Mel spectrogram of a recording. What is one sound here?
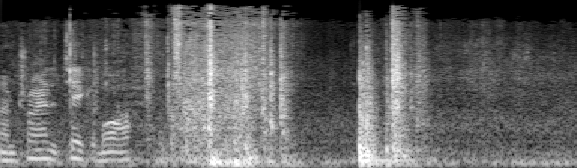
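Metal computer parts clatter and scrape as they are handled.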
